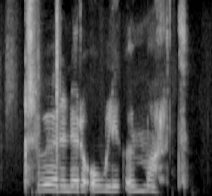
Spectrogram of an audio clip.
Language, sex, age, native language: Icelandic, male, 10, Icelandic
